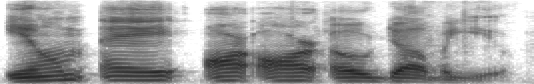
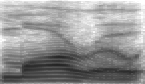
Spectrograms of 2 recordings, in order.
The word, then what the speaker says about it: Morrow: Marrow. That's fine. That happens a whole lot. It's Morrow. Morrow.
